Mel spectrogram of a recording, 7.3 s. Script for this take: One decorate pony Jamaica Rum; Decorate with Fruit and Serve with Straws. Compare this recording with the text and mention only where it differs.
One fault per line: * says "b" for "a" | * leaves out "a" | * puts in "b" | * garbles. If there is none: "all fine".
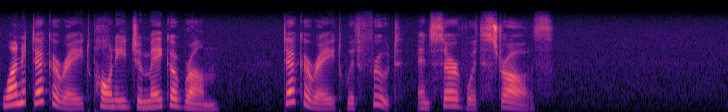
all fine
